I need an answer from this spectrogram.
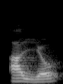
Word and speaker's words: aglio: double consonant sound, and the same goes with GL, as in the words aglio or maglia.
